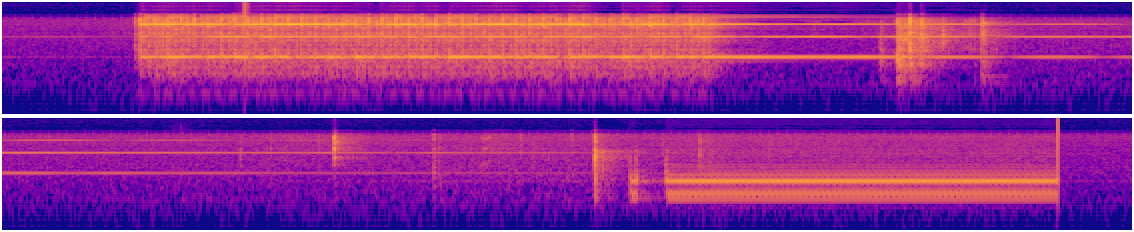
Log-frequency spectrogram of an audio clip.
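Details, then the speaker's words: Western Electric Princess telephone, final checkout after repair: analyzer ring burst for about two seconds, then after a pause a steady even dial tone; all healthy. "We'll let that go a few times. I'll let it go one more time and we'll give you some dial tone."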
